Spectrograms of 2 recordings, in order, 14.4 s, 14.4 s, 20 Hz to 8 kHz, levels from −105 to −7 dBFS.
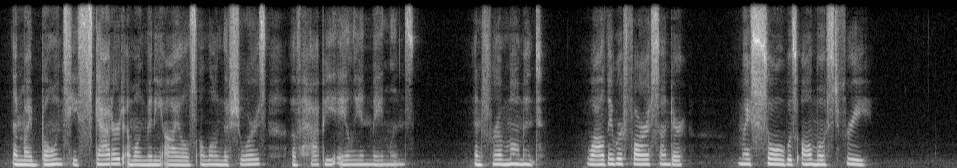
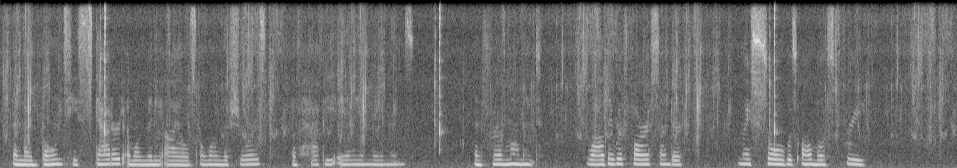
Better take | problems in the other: first | background sound (Hands); 8 dB below the speech

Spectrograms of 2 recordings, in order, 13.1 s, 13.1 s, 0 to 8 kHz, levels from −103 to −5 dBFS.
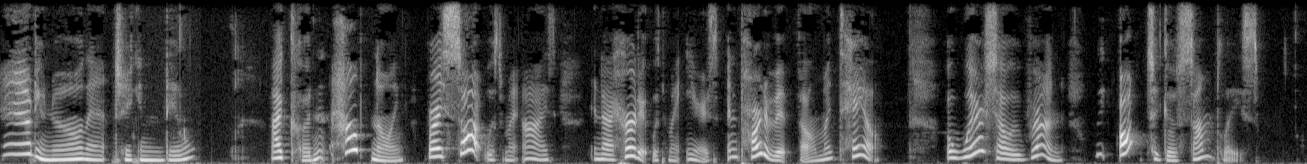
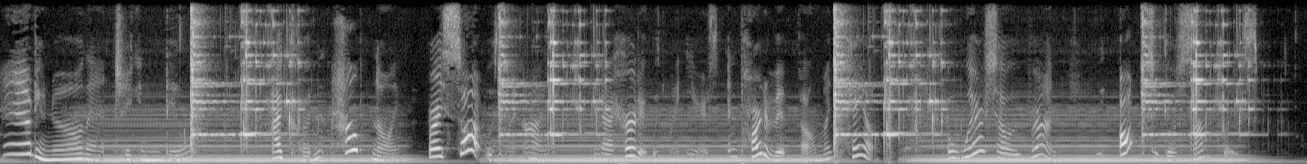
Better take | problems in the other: first | background sound (Bowed string instrument + Shatter); 1 dB above the speech

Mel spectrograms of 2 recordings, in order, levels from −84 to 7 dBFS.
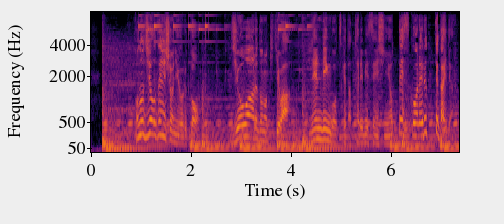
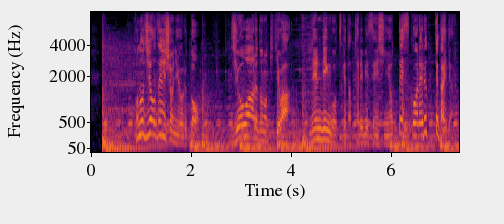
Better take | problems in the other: second | background sound (Bell); 14 dB below the speech

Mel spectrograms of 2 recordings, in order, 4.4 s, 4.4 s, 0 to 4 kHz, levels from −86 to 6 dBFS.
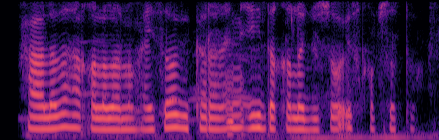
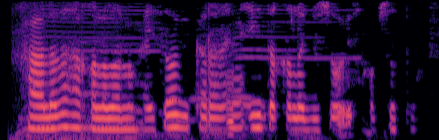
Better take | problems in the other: first | noise reduction (classical method Wiener filter)

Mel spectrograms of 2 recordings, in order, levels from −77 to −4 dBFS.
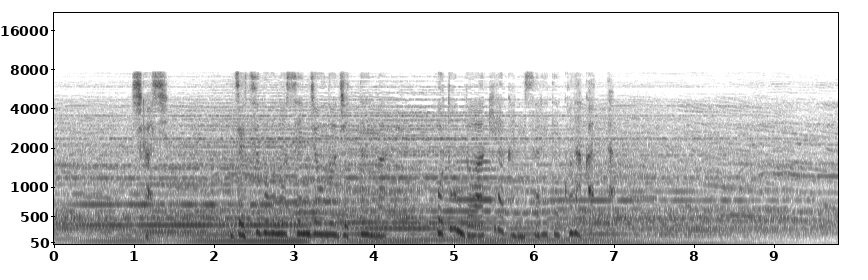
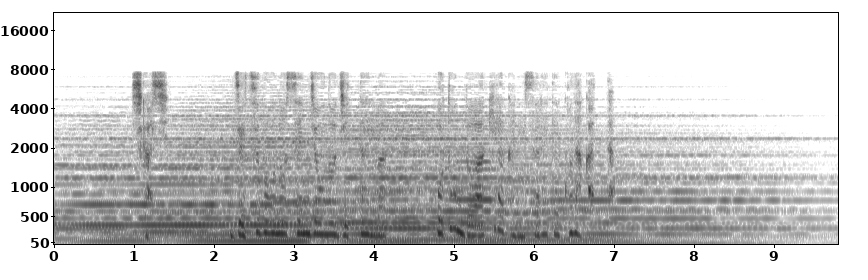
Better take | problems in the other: second | background sound (Crowd); 10 dB below the speech

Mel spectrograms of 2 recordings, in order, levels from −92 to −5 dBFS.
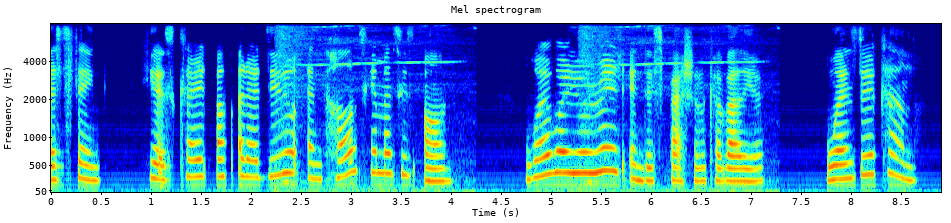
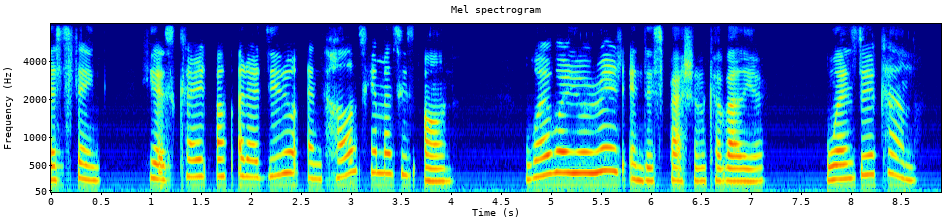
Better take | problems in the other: second | background sound (Bus); 19 dB below the speech

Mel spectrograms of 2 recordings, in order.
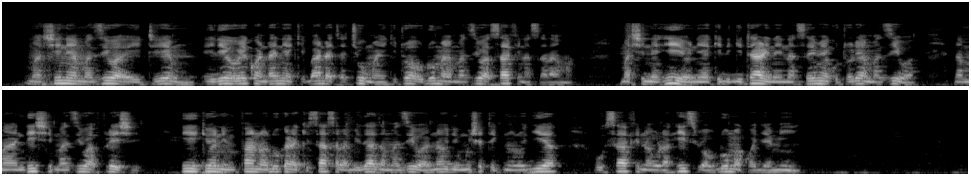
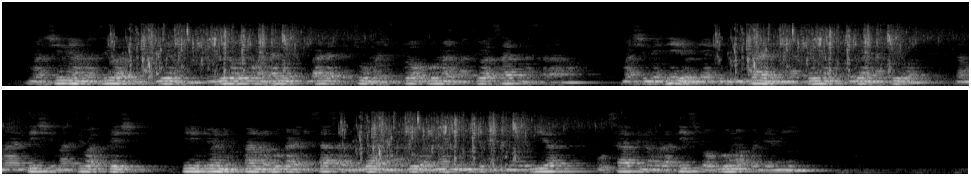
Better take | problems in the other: first | background sound (Splash, splatter); 11 dB below the speech // room echo; dies away in 0.9 s

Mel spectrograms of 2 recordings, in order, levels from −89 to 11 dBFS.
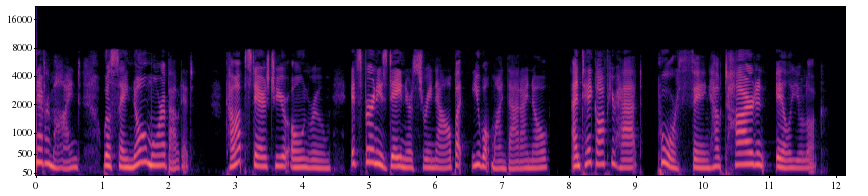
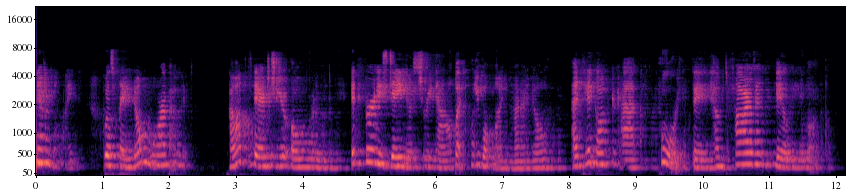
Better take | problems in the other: first | noise reduction (neural mask model DeepFilterNet 3)

